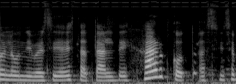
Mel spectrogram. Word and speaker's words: Kharkov: De 1980 a 1981 realiza estudios de idioma ruso en la Universidad Estatal de Kharkov, así se pronuncia.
